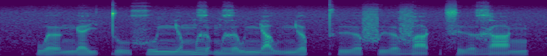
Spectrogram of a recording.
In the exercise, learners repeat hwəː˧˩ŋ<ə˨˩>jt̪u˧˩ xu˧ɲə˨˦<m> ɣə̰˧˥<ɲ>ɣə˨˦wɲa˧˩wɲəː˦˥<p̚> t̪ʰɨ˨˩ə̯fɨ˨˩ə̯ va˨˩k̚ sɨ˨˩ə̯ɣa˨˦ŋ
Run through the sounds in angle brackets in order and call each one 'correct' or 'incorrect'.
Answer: incorrect, correct, incorrect, correct

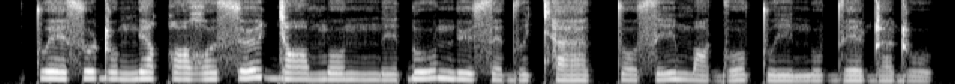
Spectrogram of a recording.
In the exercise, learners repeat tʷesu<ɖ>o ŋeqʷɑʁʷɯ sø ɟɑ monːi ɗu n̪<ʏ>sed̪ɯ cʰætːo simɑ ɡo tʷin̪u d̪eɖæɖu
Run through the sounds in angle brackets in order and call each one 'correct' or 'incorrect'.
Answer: correct, incorrect

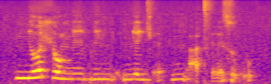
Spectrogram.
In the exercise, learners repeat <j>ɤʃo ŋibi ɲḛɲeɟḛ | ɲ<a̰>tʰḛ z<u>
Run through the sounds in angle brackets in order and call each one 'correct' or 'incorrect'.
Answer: incorrect, correct, incorrect

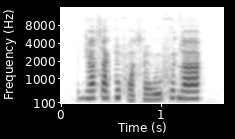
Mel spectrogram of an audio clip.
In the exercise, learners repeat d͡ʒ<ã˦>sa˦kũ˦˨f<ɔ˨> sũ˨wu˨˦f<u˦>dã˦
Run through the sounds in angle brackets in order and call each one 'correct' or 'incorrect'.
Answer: correct, incorrect, correct

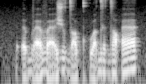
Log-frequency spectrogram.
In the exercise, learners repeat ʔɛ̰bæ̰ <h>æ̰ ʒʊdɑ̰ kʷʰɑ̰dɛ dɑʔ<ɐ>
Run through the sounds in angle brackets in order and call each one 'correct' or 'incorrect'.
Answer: incorrect, incorrect

